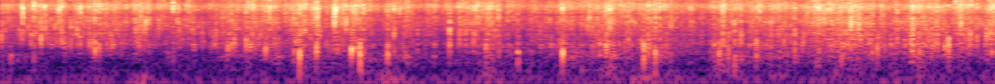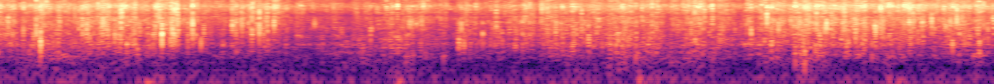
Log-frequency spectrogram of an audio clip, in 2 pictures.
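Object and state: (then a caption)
Plastic bag of soft stuffing being crumpled. A round white plastic bag full of fluffy, soft stuffing is squeezed and crumpled with both hands. It makes a continuous, quiet, bright crinkling rustle with irregular small crackles and little low end throughout the clip.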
